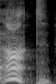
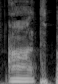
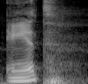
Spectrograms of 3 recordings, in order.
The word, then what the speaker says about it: aunt: I'm taking along my mom, my wife, Carlisi, and my aunt. And it's pronounced aunt, by the way, not aunt. It's aunt. It's A-U, August.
